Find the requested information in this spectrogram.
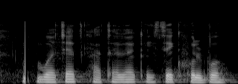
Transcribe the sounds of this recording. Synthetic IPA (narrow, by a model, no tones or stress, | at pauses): bət͡ʃət̪kʰat̪ʰəlakəisekʰulbo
